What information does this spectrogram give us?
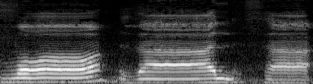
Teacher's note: জিহ্বার আগার সামনের উপরে 2 দাঁতের আগার সঙ্গে লাগিয়ে 3টি হরফ উচ্চারিত হয়, ভ জাল সা এরকম।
